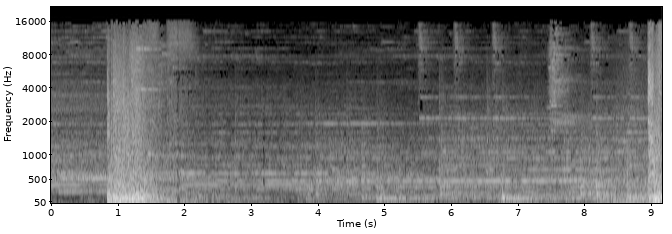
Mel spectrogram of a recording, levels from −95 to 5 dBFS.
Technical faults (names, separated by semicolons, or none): repeated packet loss (robotic sound); short concealed packet loss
